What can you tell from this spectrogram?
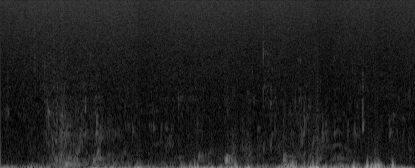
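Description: Wind buffeting the microphone: a loud, uneven low rumble that swells and drops, with faint light ticks of water over it.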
